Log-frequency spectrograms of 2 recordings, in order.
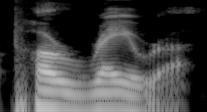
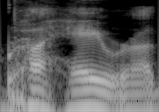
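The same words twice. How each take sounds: First: The R in the middle is plain, not rolled. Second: The R in the middle sounds like an H. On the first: The speaker calls it right. "or Pereira" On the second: The speaker calls it wrong. "It's not Pereira. There's no H whatsoever"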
